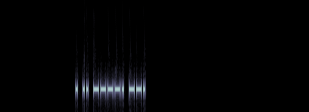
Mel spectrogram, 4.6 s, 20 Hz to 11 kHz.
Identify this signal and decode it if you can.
Morse code, heard as a keyed tone, about 44 wpm, 700 Hz. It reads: EI9G
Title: DXCC-100 Call Signs - 4 Characters - Repeated 2x - 45wpm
